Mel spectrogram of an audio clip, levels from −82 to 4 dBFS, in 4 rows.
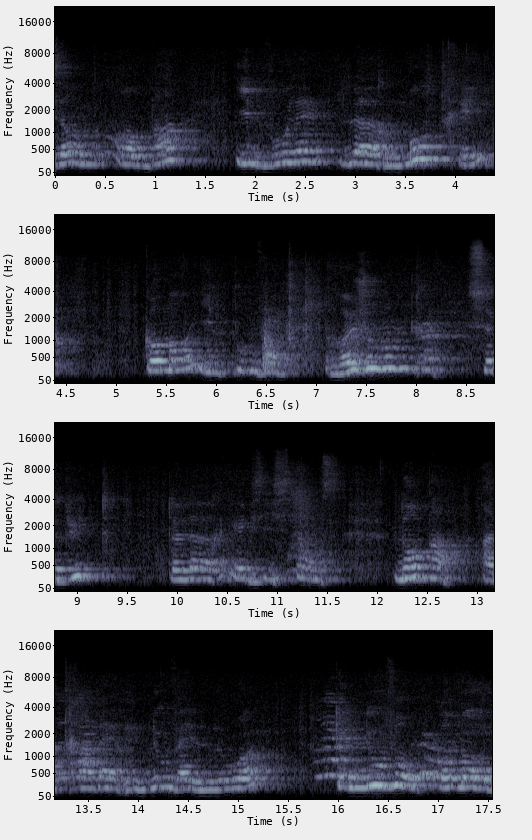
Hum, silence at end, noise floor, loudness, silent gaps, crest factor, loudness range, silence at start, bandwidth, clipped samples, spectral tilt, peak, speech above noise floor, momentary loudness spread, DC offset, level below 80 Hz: none; 0 s; -58 dBFS; -36 LUFS; none; 18 dB; 4 LU; 0 s; 14.5 kHz; under 0.1%; -6.5 dB/octave; -18 dBFS; 23 dB; 18 LU; under 0.1%; -90 dBFS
